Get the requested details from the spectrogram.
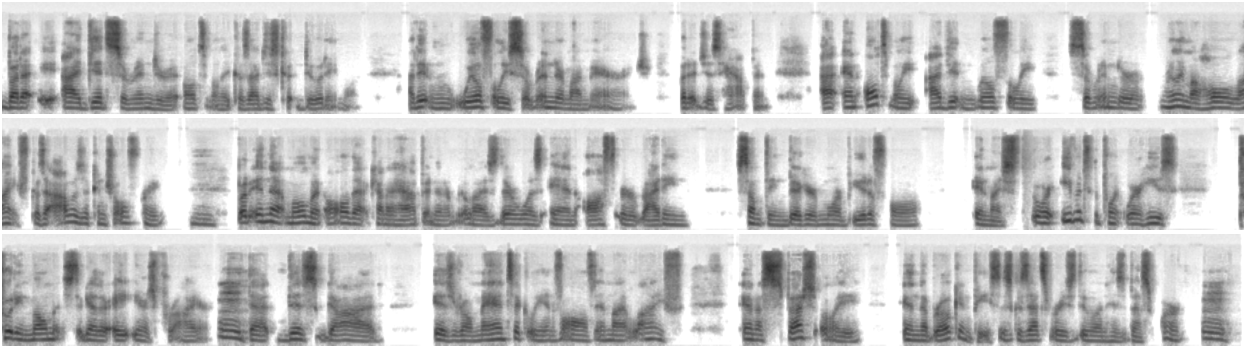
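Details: Adult male lead singer with incurable spasmodic dysphonia that began at the height of his music career and was first mistaken for hoarseness; he still struggles with it and says it is audible in his speech; spasmodic dysphonia.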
